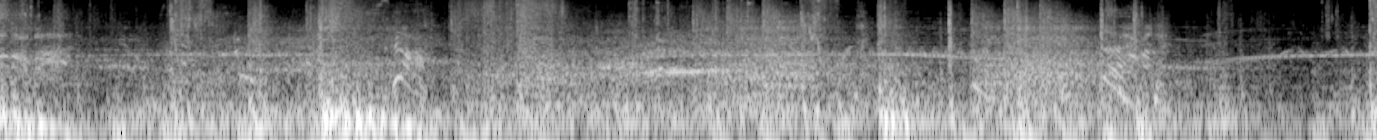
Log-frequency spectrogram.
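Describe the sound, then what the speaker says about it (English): Gunfire crackles through a street shootout in Marvel's Spider-Man Remastered, with sirens wailing, mechanical clanks and bursts of impact noise layered over a dense, steady wall of game action. "That shootout's gonna get someone killed!"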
